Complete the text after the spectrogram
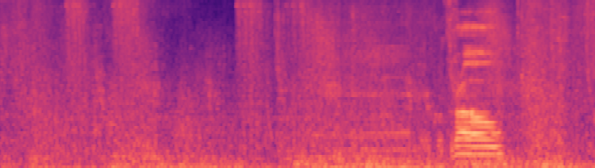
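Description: Explosions boom and roar nearby.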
